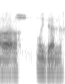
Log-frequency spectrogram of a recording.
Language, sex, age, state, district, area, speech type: Bengali, male, 60+, West Bengal, Purba Bardhaman, rural, conversation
